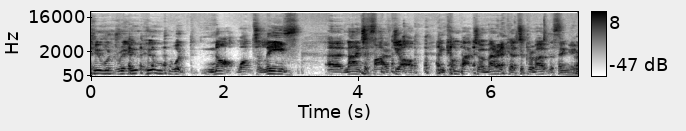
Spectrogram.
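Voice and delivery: ordinary talk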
